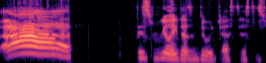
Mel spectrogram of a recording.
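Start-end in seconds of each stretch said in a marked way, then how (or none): 0.1-0.9 high mock scream on the coaster; short high-pitched cry of ride panic. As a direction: let out a playful rider's scream. Reliving the coaster getting worse.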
